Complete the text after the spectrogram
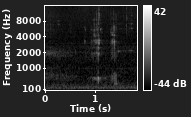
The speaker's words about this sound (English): So for those of you, let me take a sip, hold on.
